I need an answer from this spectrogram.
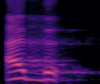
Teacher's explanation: Qalqalah itu mantul. Ketika ada huruf dal disukun, maka harus ada e-nya, ada mantulnya. Ad, jangan ad ro, tapi ad pakai e-nya ya.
